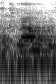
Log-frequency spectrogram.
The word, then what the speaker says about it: Clallam: Our Clallam is not our traditional name, it's the English speaker's way of pronouncing our name.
